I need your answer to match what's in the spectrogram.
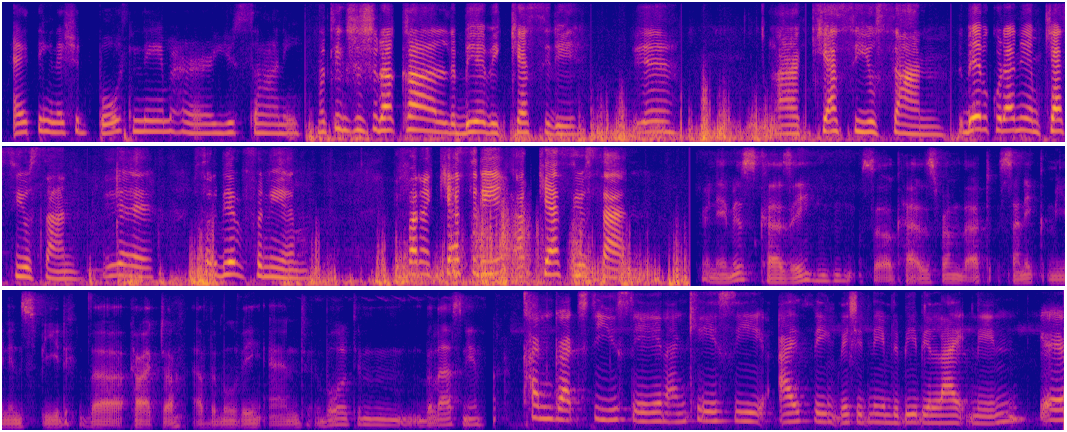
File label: vox pop; USAIN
